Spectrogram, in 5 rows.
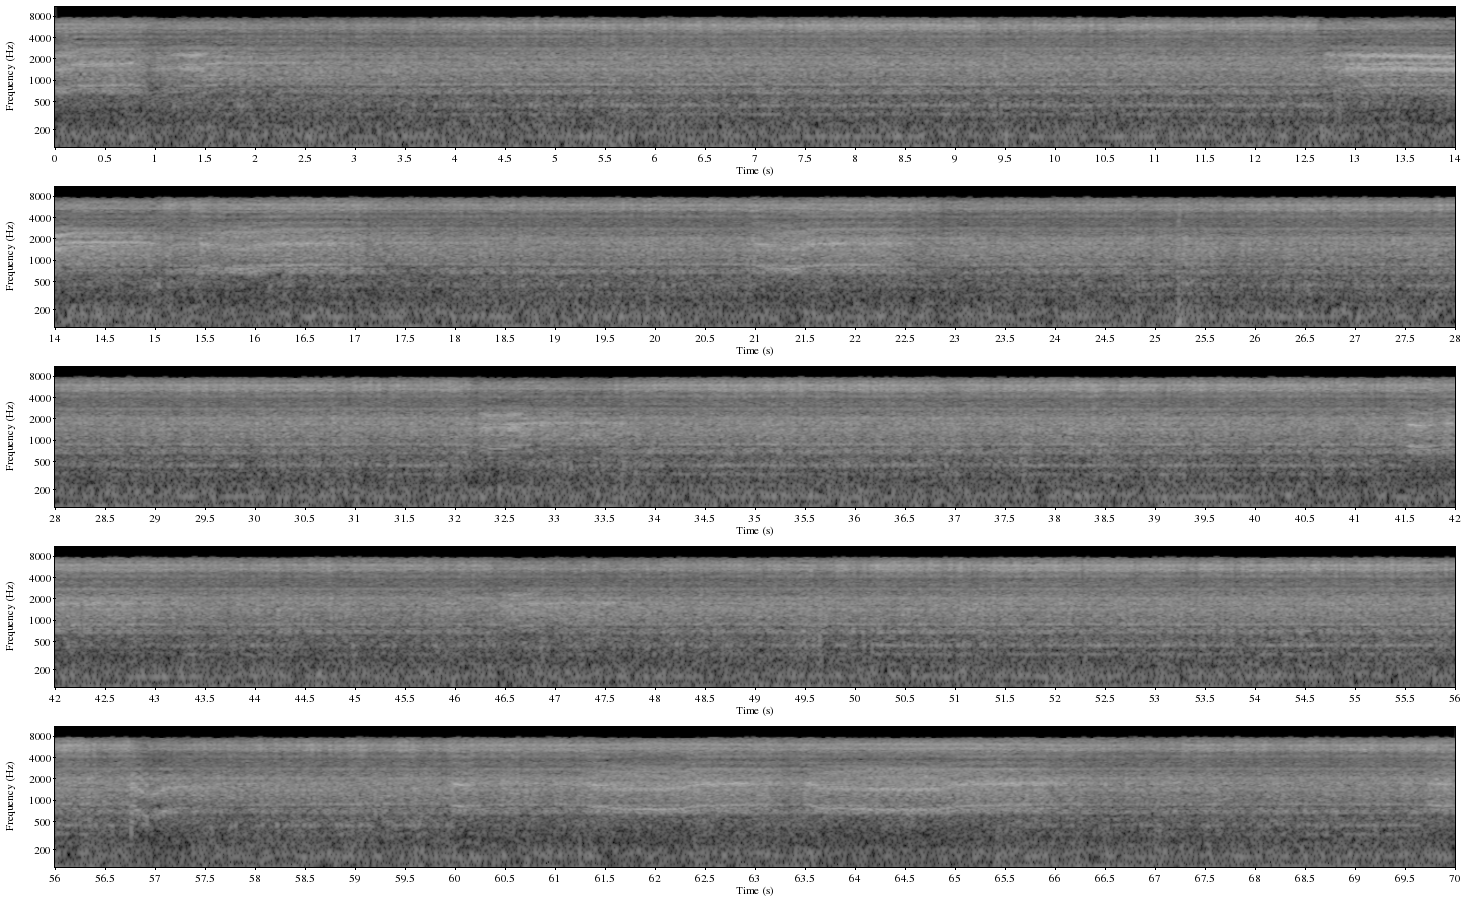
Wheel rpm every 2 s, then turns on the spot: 220, 230, 230, 240, 230, 230, 220, 220, 230, 230, 230, 230, 240, 230, 230, 230, 230, 230, 230, 230, 230, 230, 230, 230, 240, 230, 230, 230, 200, 230, 220, 230, 220, 230, 230.
none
